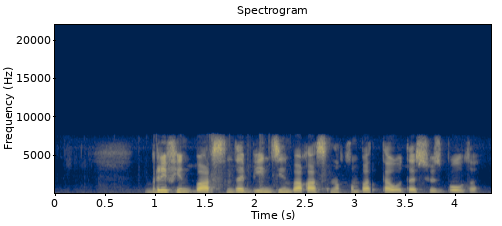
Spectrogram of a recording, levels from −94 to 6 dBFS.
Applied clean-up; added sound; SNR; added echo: neural separator model SepFormer DNS4.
